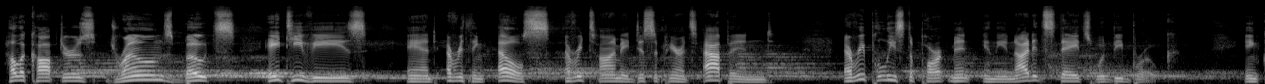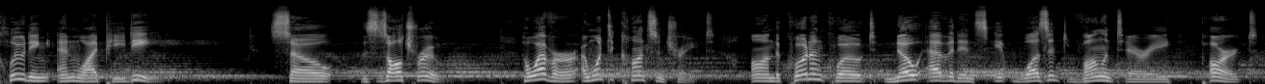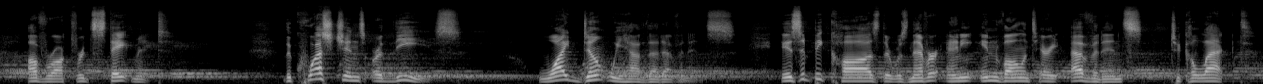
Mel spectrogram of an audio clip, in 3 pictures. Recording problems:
echo of what is said; noticeable; throughout; 280 ms later, 15 dB below the speech

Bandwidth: 16 kHz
